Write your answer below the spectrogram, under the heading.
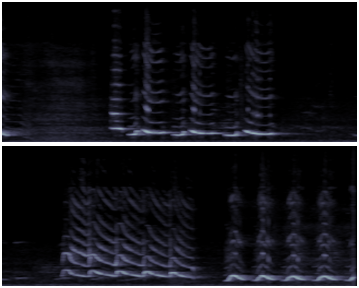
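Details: Pet laughingthrush in Vietnam sings while fanning its tail in a dance-like display. Rich whistled phrases: a series of slurred notes, a quick rising-falling run of about seven notes, then five bouncy repeated whistles. Low background hum.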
